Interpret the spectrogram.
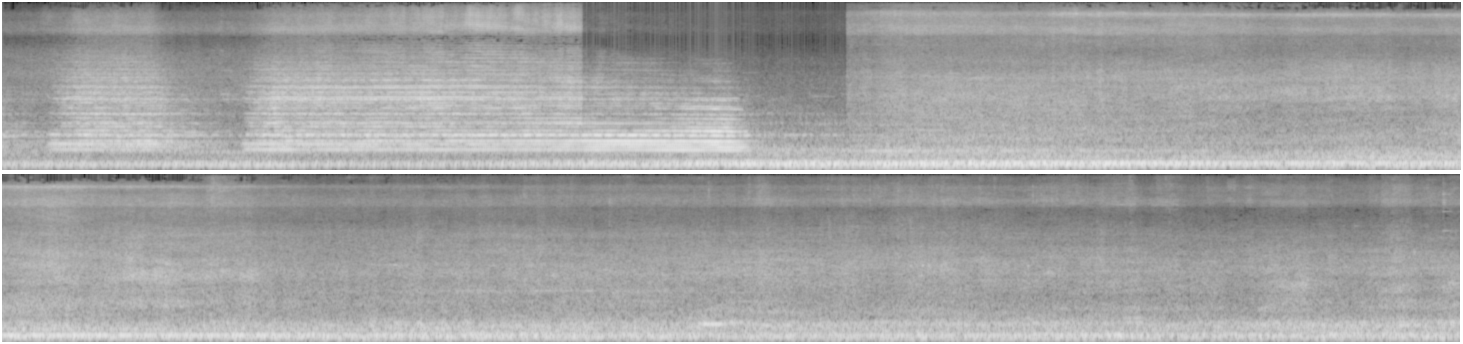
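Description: Norfolk Southern freight train's three-unit locomotive lashup blowing its horn in long blasts for a grade crossing, the horn stopping about seven seconds in. The locomotives then pass with a deep engine rumble, followed by the steady rolling of the double-stack intermodal cars.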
